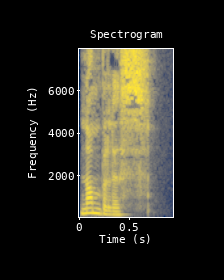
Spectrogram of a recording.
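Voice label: "numberless", British English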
